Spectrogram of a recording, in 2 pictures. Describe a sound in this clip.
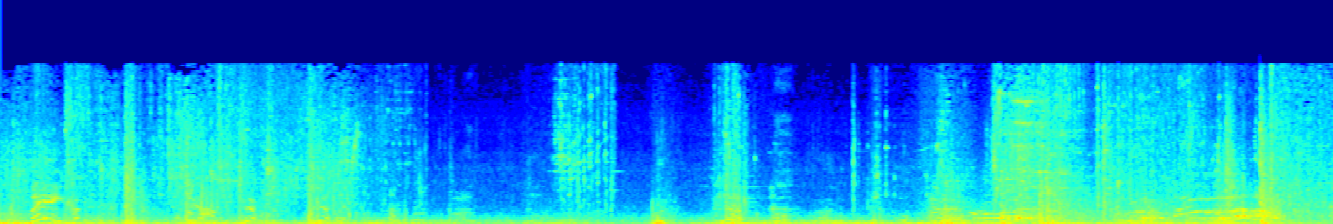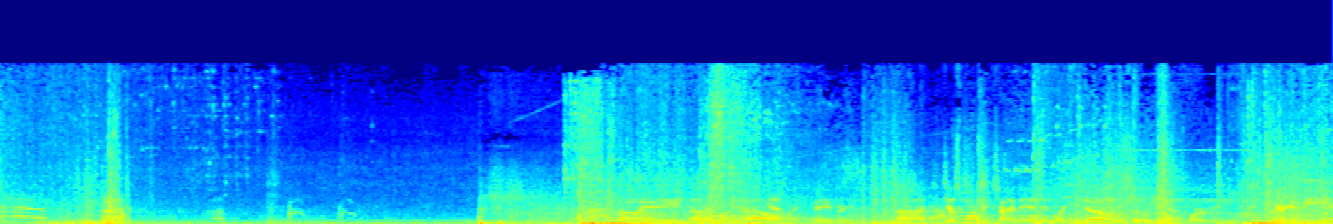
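Blows land with heavy thuds in a fight.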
